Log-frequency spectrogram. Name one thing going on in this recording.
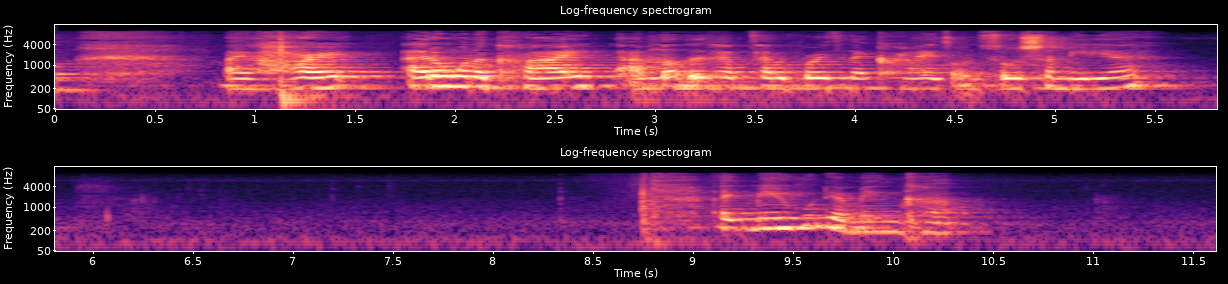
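A young woman speaks emotionally, close to the microphone.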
